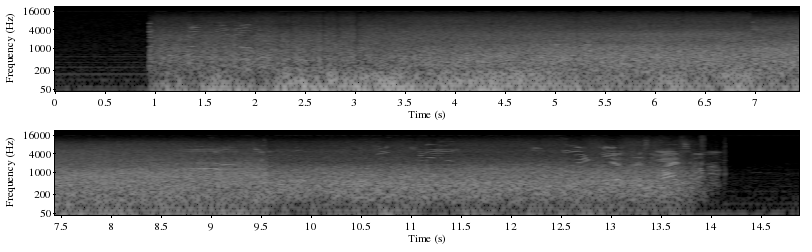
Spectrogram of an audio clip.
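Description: Wind blows across a microphone outdoors.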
